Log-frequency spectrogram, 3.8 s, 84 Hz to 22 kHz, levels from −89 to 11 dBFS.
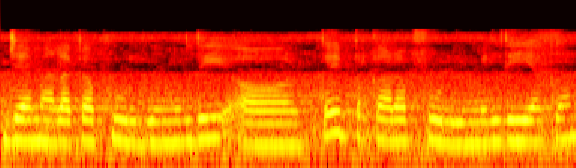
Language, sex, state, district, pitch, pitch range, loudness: Garhwali, female, Uttarakhand, Tehri Garhwal, 210 Hz, 200-220 Hz, -16 LUFS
